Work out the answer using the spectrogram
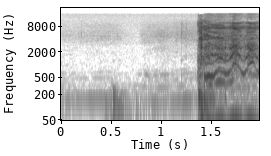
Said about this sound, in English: For the listeners, he just had a little sniffing salts.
